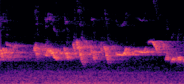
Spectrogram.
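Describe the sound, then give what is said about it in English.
A European robin sings on a clear, quiet, fully dark night: thin, high, continuous warbling twitters of fairly soft song, with no other sounds. “And this is the sound of a robin, up way past his bedtime, singing his heart out into the darkness.”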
